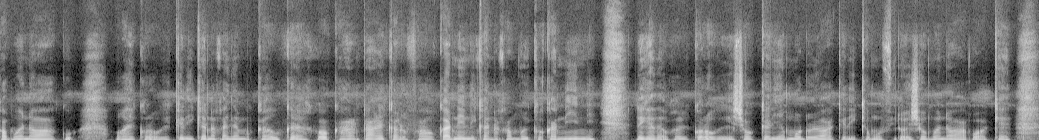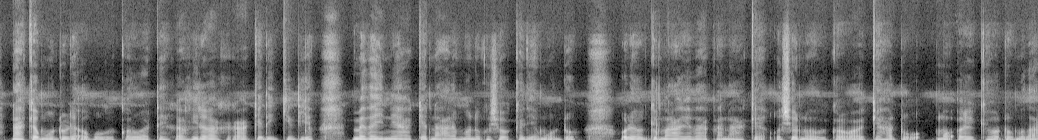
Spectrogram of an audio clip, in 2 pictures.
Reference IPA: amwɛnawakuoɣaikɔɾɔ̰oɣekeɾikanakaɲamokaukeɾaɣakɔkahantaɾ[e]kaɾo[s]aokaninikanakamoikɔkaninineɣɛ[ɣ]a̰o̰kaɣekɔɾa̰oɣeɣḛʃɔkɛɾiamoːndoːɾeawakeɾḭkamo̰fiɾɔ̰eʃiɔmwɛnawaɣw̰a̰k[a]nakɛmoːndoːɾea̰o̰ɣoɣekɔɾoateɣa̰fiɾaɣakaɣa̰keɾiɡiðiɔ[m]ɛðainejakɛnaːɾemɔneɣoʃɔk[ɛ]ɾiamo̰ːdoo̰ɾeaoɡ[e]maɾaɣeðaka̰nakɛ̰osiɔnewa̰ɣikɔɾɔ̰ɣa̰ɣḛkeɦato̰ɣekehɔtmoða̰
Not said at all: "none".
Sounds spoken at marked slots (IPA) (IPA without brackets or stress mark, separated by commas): e, f, ð, ɛ, m, ɛ, e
